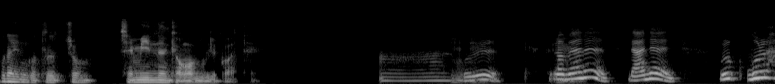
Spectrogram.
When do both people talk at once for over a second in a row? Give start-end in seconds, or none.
none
